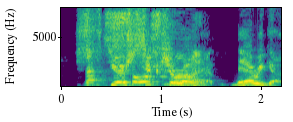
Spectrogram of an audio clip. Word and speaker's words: Saoirse Ronan: Saoirse Ronan. There we go. Saoirse Ronan.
